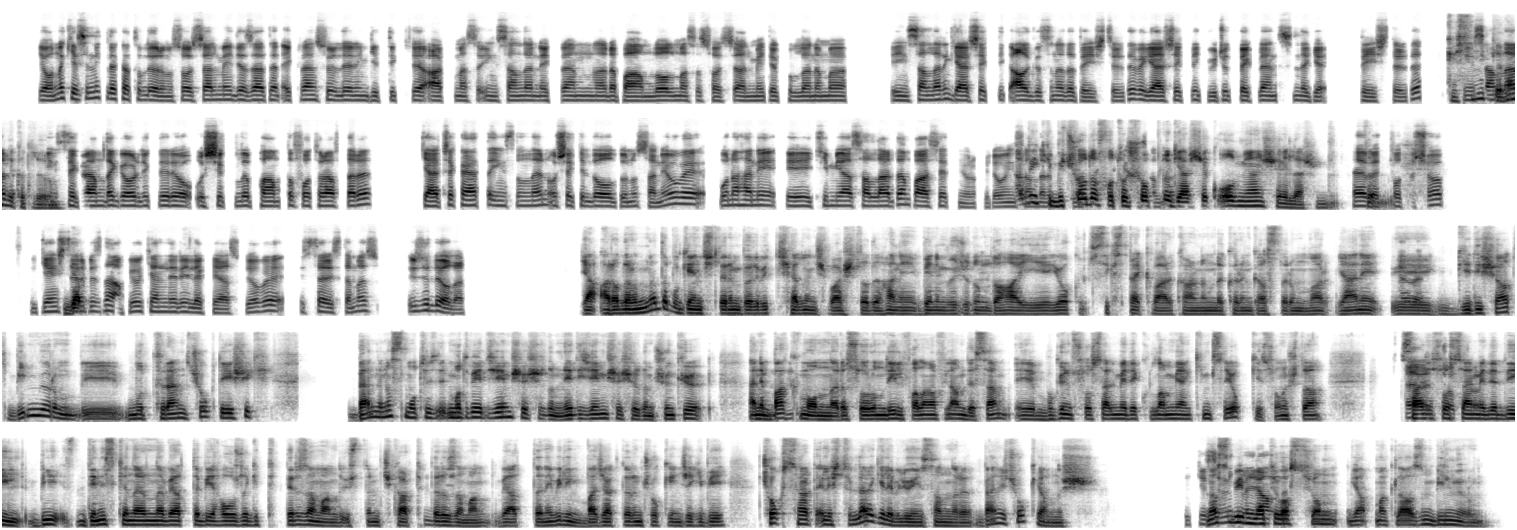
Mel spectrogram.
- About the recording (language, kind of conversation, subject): Turkish, unstructured, Spor yapmayan gençler neden daha fazla eleştiriliyor?
- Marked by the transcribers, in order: in English: "pump'lı"; other background noise; in English: "challange"; in English: "six pack"; other noise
